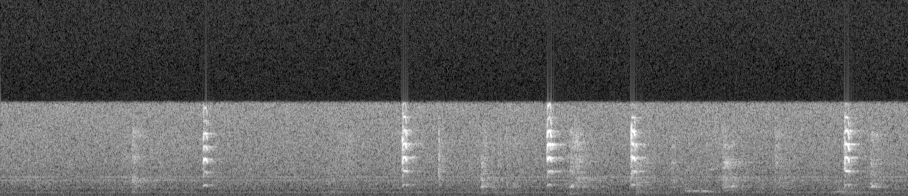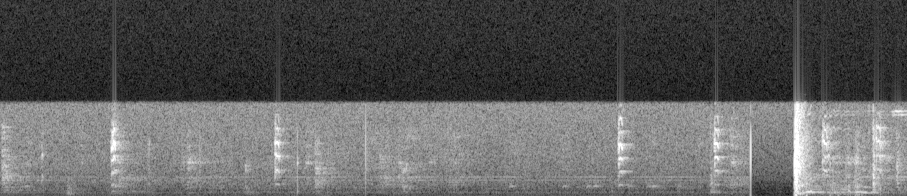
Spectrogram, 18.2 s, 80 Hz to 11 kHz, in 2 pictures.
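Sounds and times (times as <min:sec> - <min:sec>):
caged pet bird chirping: 0:04.0 - 0:10.7, 0:13.0 - 0:16.6, 0:17.2 - 0:18.1.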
